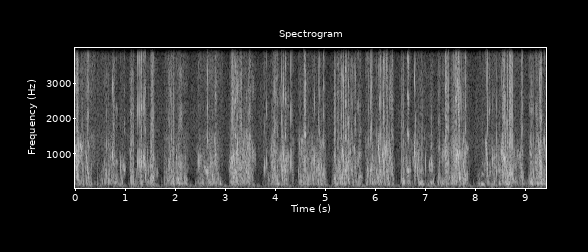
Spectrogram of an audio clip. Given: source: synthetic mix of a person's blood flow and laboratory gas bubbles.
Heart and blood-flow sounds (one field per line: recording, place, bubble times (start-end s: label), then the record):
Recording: Doppler ultrasound of blood flow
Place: precordium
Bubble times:
0.00-0.41 s: bubbles
0.45-1.03 s: bubbles
1.08-1.68 s: bubbles
1.76-2.29 s: bubbles
2.42-2.96 s: bubbles
3.05-3.62 s: bubbles
3.75-4.40 s: bubbles
4.47-5.04 s: bubbles
5.14-5.77 s: bubbles
5.79-6.41 s: bubbles
6.50-7.90 s: bubbles
8.09-9.01 s: bubbles
9.07-9.43 s: bubbles
From the record:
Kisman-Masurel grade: 444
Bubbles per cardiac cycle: continuous sound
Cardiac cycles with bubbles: 100%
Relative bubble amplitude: maximal (0.775 to 0.999)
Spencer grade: 4 (maximum detectable bubble signal sounding continuously throughout systole and diastole of every cardiac period, and overriding the amplitude of the normal cardiac signals)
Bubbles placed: anywhere in the cardiac cycle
